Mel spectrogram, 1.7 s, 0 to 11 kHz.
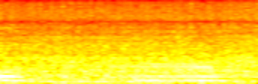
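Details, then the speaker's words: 2013 Mazda 5 at auction, started with a jump: smooth, even low idle with no knocks, ticks or misses; sounds pretty good, normal idle. "actually sounds pretty good as you can hear there"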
